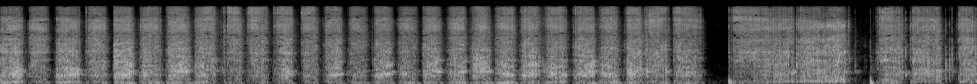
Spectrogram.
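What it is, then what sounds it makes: Coarse sandpaper scratched by fingernails. Long red nails scratch along a hollow tube of coarse beige 60-grit sandpaper, rolled and held in one hand. About 30 quick, bright, gritty rasping strokes follow one another at a brisk, uneven pace, with a brief silent pause near the seven-second mark before the scratching resumes.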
